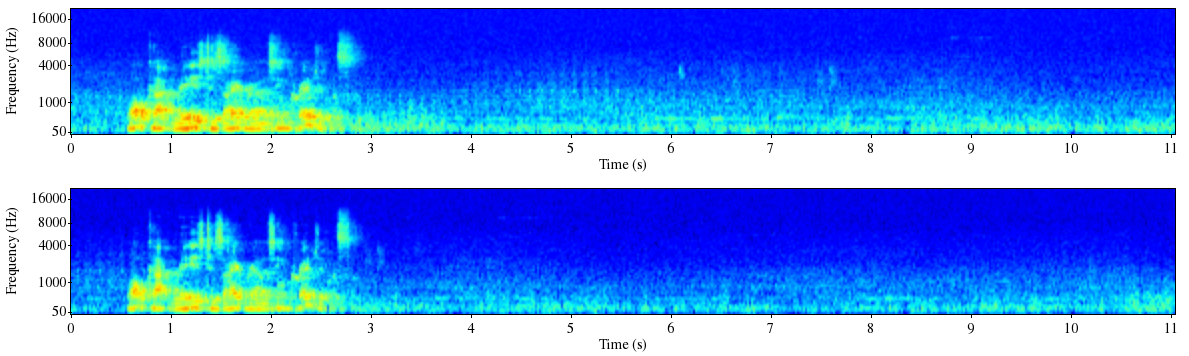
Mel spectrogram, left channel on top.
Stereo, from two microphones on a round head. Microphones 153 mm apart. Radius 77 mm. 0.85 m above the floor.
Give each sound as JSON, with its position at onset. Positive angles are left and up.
{"t": 0.6, "sound": "a man speaking", "side_deg": -20, "distance_m": 4.5}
